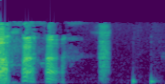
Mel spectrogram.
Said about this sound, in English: Whose asshole just coughed?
